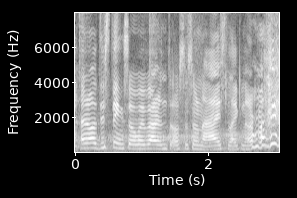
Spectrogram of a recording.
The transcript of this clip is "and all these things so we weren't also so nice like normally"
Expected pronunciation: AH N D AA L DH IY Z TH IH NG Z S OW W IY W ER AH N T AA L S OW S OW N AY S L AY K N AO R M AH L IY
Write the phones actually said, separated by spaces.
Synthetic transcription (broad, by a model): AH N AA L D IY S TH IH NG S S OW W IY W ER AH N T AA L S OW S OW N AY S L AY K N AO R M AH L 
